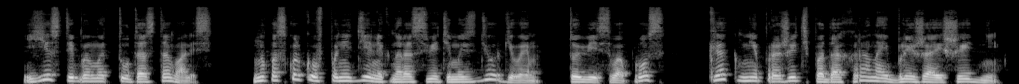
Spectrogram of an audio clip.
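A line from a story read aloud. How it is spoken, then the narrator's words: Thoughtful. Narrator (Russian): задумчиво произнесла Рина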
